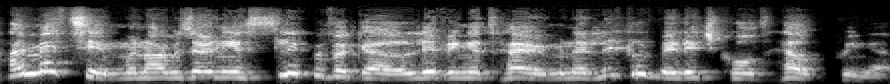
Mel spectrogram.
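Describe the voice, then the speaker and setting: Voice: medium pitch, animated, fast, a bit bright, close to an everyday voice. An actor playing a gossipy, hard-up mother as a pantomime dame in a radio play, with chatty comic patter. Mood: cheeky, chatty.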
